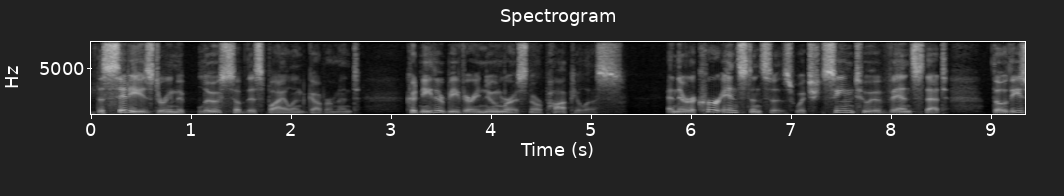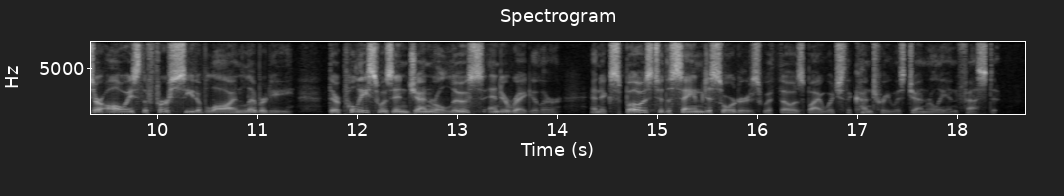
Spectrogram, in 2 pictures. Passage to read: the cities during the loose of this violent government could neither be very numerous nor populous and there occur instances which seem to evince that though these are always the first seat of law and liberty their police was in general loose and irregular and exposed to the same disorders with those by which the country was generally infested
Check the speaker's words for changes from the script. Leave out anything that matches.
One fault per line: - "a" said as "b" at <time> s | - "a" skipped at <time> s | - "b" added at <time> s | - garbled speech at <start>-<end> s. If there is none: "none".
none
